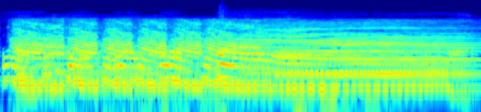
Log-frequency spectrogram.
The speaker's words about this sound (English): we need the air horn.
